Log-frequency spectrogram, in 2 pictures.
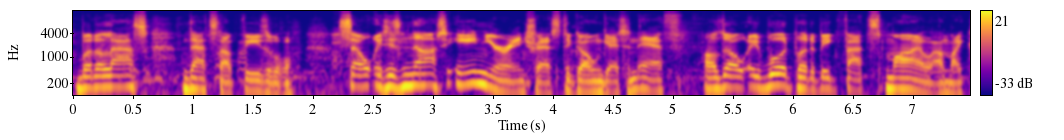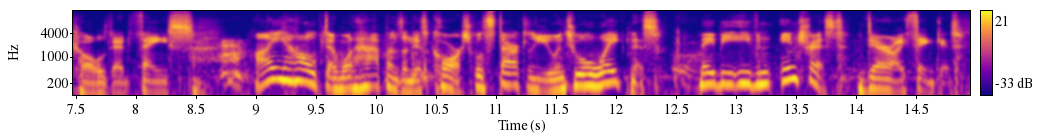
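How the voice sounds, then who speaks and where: A man plays an arrogant male science professor in a comic audio drama, his voice pitched fairly high. He lectures in wordy, sardonic sentences full of contempt for his students. There is faint noise on the recording. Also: lively intonation, normal speed, fairly bright tone. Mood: withering, pompous.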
